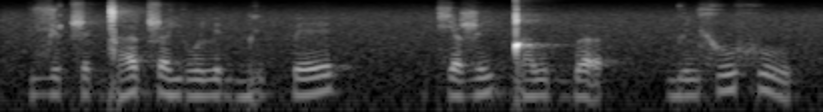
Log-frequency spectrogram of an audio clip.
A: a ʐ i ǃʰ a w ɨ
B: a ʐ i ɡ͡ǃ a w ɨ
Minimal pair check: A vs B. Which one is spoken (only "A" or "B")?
B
